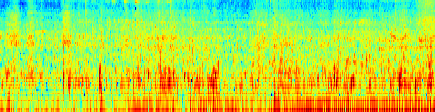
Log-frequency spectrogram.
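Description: Dogs wading through a shallow stream, water splashing and sloshing irregularly around their legs over the steady running of the stream.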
